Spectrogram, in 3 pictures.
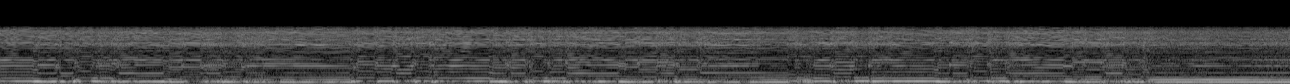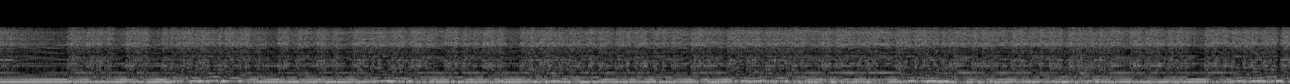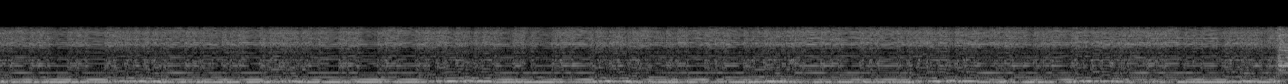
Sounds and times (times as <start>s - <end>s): Electric guitar: 0.0s - 38.6s.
